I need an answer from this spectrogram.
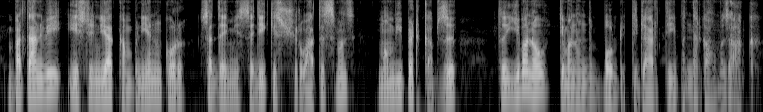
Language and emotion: Kashmiri, neutral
